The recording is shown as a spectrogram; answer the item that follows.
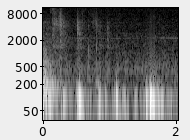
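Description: Near silence, with a few faint, short low thumps.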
